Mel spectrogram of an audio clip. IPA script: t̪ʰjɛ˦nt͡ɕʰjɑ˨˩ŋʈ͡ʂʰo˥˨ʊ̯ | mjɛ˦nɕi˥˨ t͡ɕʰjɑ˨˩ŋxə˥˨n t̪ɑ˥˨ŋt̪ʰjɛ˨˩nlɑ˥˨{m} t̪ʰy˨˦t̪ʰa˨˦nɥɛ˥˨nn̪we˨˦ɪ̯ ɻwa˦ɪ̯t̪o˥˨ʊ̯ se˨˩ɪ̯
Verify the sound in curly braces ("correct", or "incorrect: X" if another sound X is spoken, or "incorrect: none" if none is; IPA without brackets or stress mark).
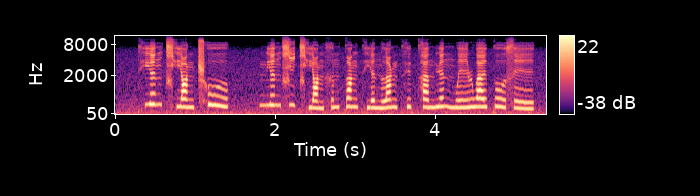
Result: incorrect: ŋ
